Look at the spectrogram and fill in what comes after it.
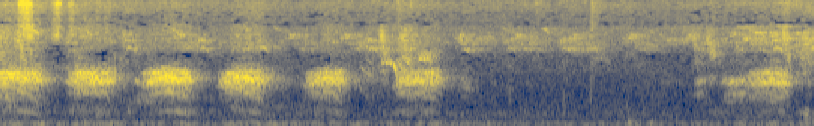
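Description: A bird calling over and over: six calls at about two a second, then a pause, and two more calls near the end.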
